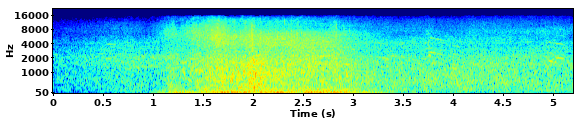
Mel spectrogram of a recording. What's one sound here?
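Water splashes and rushes against moving boats.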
